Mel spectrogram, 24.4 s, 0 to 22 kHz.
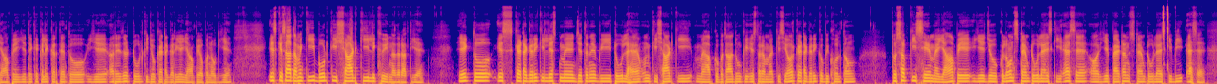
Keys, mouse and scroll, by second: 16.8-17.4 drag.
